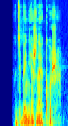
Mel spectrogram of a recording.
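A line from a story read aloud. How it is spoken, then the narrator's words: Quiet. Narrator (Russian): тихо сказал незнакомец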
